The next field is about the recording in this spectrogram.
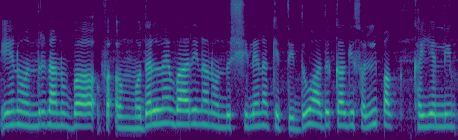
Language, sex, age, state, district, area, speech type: Kannada, female, 18-30, Karnataka, Davanagere, rural, spontaneous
